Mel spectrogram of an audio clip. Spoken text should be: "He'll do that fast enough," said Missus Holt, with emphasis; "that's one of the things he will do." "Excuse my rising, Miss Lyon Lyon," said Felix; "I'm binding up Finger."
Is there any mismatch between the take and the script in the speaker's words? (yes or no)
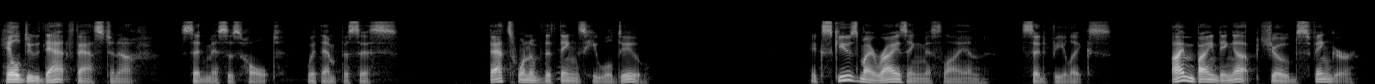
yes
